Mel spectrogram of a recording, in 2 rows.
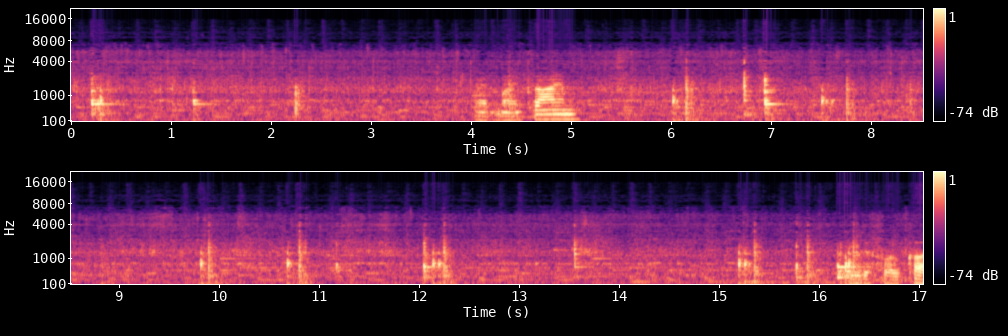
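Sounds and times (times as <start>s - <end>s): wooden spoon knocking on metal pan: 0.2s - 0.6s, 6.0s - 8.0s, 9.8s - 11.3s, 12.0s - 12.4s, 15.2s - 16.6s.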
